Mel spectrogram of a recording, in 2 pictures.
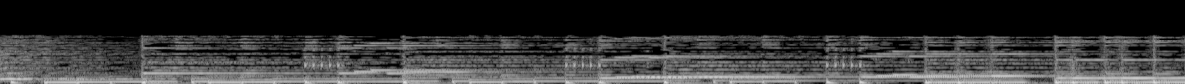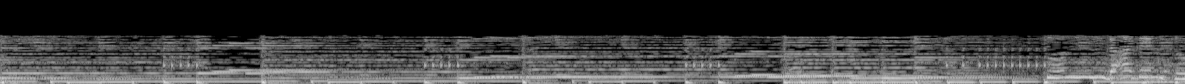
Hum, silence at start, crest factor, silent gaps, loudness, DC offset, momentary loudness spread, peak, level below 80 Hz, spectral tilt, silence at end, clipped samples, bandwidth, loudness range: none; 0 s; 16 dB; none; -19 LUFS; under 0.1%; 7 LU; -2 dBFS; -30 dBFS; -11 dB/octave; 0 s; under 0.1%; 4 kHz; 4 LU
